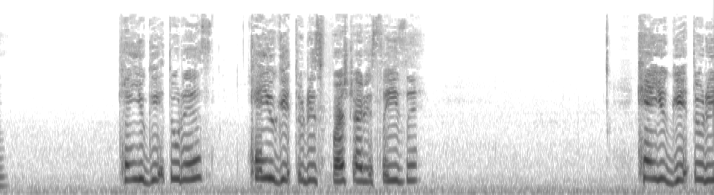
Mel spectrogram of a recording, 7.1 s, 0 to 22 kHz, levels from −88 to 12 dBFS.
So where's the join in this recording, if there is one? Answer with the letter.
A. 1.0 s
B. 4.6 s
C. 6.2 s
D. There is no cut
D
